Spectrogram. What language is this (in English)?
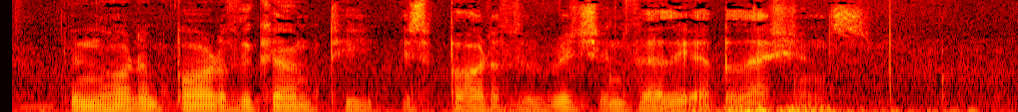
English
